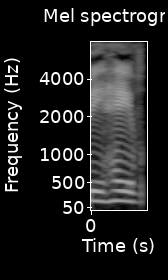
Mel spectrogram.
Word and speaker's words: behave: 강세가 뒤에 있고 발음도 해가 아니라 해의입니다.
